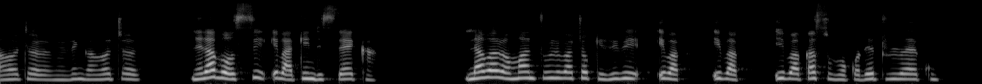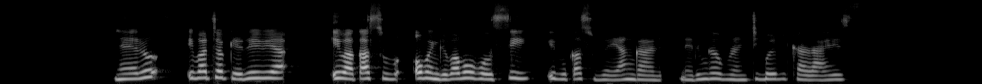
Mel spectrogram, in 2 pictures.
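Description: Throughout the speech, nothing sounds above 18.5 kHz and coarse low-bitrate smearing remains despite the generous MP3 rate: likely low-bitrate audio saved at a high bitrate.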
